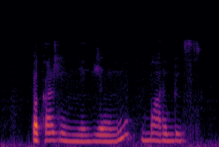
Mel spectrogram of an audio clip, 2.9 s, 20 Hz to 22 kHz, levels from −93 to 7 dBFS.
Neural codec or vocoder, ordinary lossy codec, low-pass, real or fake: codec, 24 kHz, 1.5 kbps, HILCodec; MP3, 64 kbps; 7.2 kHz; fake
